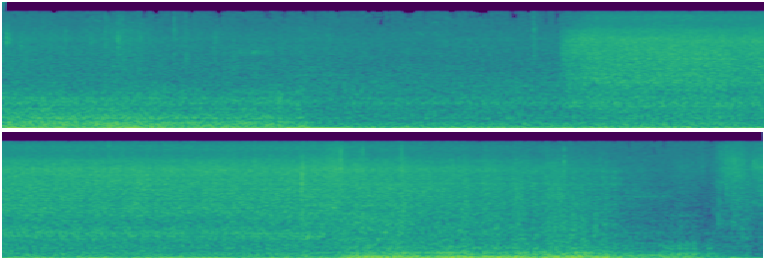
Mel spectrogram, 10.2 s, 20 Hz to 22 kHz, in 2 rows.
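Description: Cabin sound of a Tesla Model 3 Performance at about 50 mph on wet tarmac: a low road and tyre rumble, joined about four seconds in by the hiss of water spray off the tyres. From about seven and a half to nine seconds the low rumble swells, as the car brakes hard on the wet surface.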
